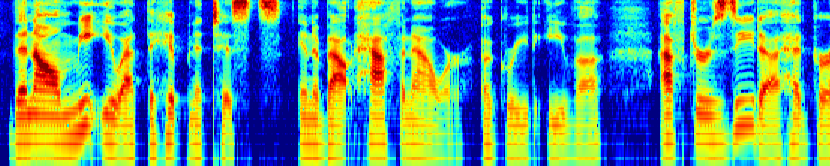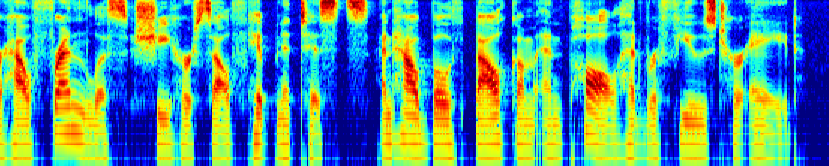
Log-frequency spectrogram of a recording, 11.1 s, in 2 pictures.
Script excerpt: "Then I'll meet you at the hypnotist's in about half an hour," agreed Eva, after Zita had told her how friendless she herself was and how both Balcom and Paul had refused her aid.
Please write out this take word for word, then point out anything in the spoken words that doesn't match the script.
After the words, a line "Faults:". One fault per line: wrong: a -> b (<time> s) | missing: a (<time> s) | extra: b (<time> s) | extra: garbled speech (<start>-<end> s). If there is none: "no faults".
"Then I'll meet you at the hypnotist's in about half an hour," agreed Eva, after Zita had her how friendless she herself hypnotist's and how both Balcom and Paul had refused her aid.
Faults:
missing: told (5.4 s)
wrong: was -> hypnotist's (7.1 s)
